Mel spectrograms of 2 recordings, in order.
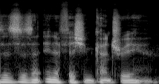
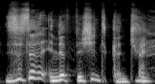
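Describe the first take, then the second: First: It is said in the speaker's ordinary accent. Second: It is said in a put-on German accent.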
